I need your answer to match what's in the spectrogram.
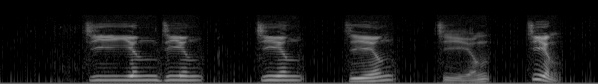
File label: "jing", Chinese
